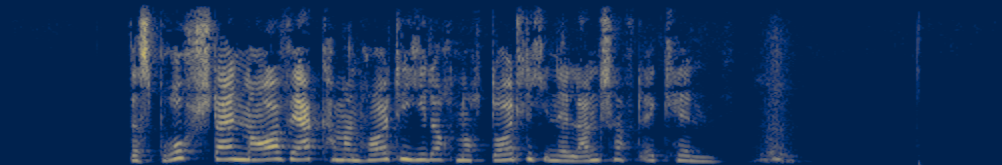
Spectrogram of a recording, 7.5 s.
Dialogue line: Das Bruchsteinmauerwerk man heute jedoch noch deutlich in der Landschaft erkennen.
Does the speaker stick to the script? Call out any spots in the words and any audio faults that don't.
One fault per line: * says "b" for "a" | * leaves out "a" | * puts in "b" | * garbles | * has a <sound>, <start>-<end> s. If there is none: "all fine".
* puts in "kann"
* has a whoosh, 5.6-6.4 s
